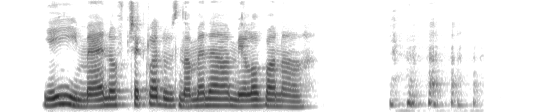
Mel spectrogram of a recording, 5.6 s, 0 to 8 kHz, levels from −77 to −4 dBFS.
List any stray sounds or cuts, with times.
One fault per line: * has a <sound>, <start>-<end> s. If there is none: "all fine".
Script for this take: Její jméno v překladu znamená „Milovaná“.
* has a laugh, 3.9-4.8 s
